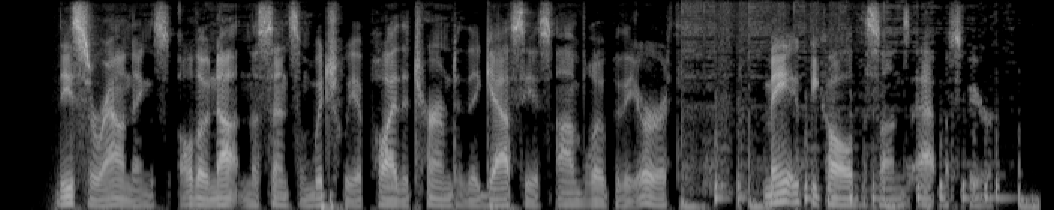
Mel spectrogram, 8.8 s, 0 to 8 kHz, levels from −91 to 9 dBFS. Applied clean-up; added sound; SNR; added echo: classical method spectral subtraction.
